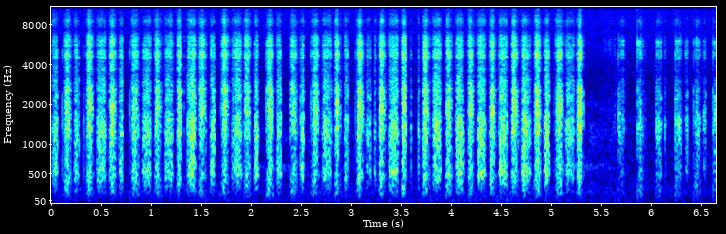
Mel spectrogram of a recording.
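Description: A ballpoint pen scratches dense, short strokes on a flat sheet of textured drawing paper to shade the lips of a drawing. The rapid, dry scratching comes in quick bursts at about two strokes per second, with a papery midrange rasp and a bright hiss. Near the end, the strokes become quieter and sparser.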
